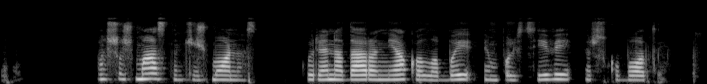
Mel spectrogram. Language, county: Lithuanian, Kaunas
